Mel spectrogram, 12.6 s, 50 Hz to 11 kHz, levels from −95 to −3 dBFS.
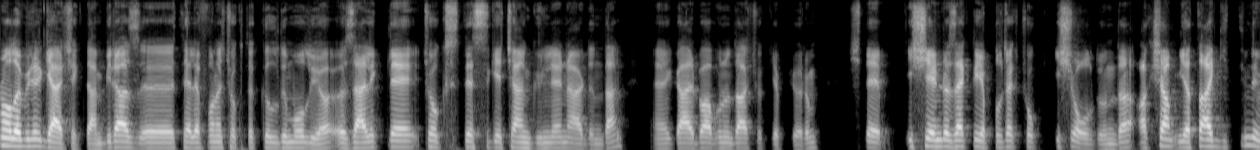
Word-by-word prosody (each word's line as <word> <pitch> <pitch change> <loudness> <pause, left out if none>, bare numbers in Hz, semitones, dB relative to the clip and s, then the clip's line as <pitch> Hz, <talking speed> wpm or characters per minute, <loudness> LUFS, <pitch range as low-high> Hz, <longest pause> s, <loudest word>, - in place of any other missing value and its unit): olabilir 155 -2 +7
gerçekten. 105 -5 +3
Biraz, 125 -3 +3
ııı, 115 0 +1
telefona 120 +1 -2
çok 125 0 -10
takıldığım 120 0 -6
oluyor. 115 -2 -1
Özellikle 125 +3 +2
çok 135 -2 -4
stresli 130 -2 -1
geçen 120 -2 -1
günlerin 115 +1 -5
ardından, 100 -2 -4 0.3
eee, 105 0 -7
galiba 110 +1 0
bunu 115 -1 -8
daha 115 -1 +1
çok 110 -2 -22
yapıyorum. 110 +6 -12 0.3
İşte, - - -3 0.2
iş 140 +2 +2
yerinde 145 -1 +5
özellikle 140 +1 +2
yapılacak 135 +1 -4
çok 130 -2 -10 0.2
iş - - -3
olduğunda, 105 +4 -3
akşam 125 +4 +1
yatağa 130 +4 +5
gittiğimde 145 +4 -6
120 Hz, 150 wpm, -25 LUFS, 110-130 Hz, 0.3 s, olabilir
